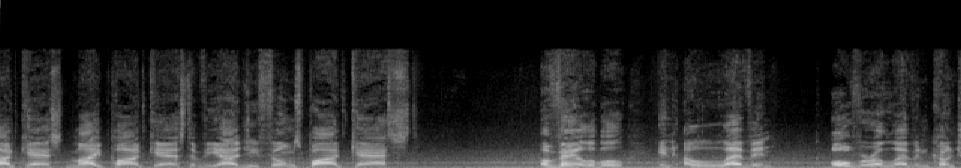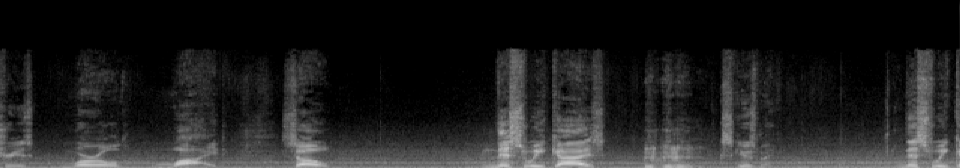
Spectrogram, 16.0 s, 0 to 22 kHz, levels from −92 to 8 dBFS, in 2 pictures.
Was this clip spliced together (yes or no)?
no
